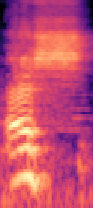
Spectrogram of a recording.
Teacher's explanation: شین کو آپ نے جو ہے ذرا سیٹی کے ساتھ اور باریک کر کے ادا کرنا ہے۔ اشقاہا، قوف پہ کھڑا زبر ہے، اسے ایک الف تک کھینچ لیں گے۔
